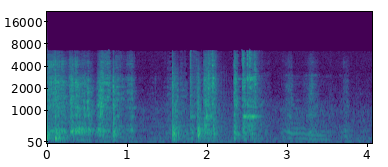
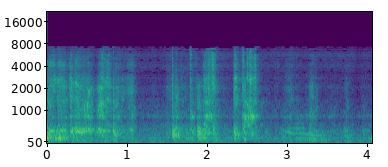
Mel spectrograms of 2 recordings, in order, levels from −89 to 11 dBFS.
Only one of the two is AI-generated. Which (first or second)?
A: second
